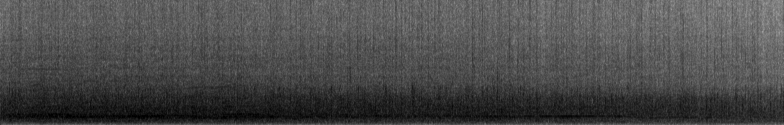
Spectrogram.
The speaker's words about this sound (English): Oh, clap your hands and shout!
